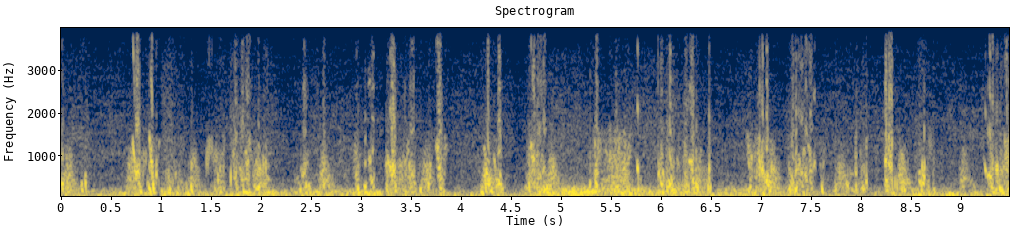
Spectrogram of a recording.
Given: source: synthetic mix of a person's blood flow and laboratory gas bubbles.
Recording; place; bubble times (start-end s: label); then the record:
Doppler ultrasound of blood flow; subclavian vein
0.00-0.31 s: bubbles
0.67-1.35 s: bubbles
1.45-2.12 s: bubbles
2.33-2.51 s: bubbles
2.60-2.67 s: bubbles
2.90-3.13 s: bubbles
3.22-3.87 s: bubbles
4.12-4.46 s: bubbles
4.62-4.88 s: bubbles
5.26-5.83 s: bubbles
5.96-6.52 s: bubbles
6.83-7.55 s: bubbles
7.58-7.67 s: bubbles
7.72-7.78 s: bubbles
7.84-8.09 s: bubbles
8.20-8.48 s: bubbles
8.55-8.76 s: bubbles
9.20-9.49 s: bubbles
From the record:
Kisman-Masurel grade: 333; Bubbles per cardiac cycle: rolling drumbeat, 9 or more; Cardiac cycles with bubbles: 50 to 99%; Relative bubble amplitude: loud (0.450 to 0.775); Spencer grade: 3 (all of the cardiac periods contain showers or single bubble signals, but not dominating or overriding the cardiac motion signals); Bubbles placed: anywhere in the cardiac cycle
